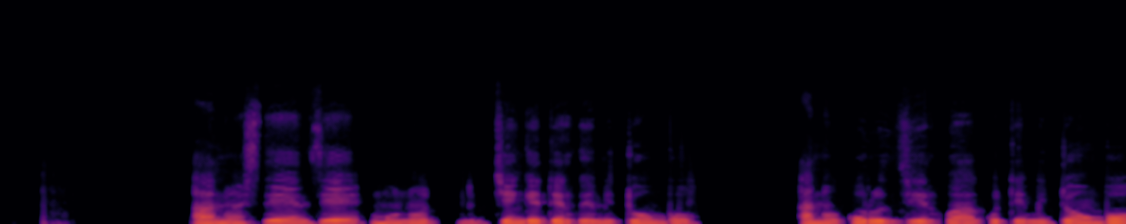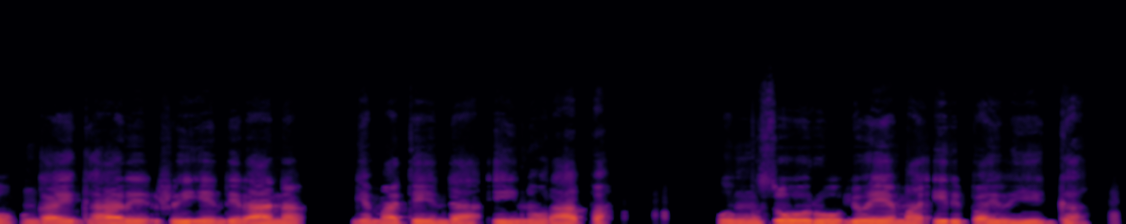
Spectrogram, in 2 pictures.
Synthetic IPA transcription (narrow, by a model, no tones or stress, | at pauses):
ano̞senzemunot͡ʃe̞ŋɡe̞te̞rwe̞mito̞ːmbo̞ | ano̞kuɾud͡zirwakutimito̞mbo̞ŋɡaiɡʱaɾe̞ʐeie̞nde̞ɾana | ŋɡe̞mate̞ndaeino̞ɾaːpa | we̞muso̞ɾo̞jo̞e̞maʔiɾipajo̞je̞ːɡʱa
